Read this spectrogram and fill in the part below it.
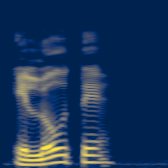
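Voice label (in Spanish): "elote" Spanish, female; ALIMENTOS; AppLenguaje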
